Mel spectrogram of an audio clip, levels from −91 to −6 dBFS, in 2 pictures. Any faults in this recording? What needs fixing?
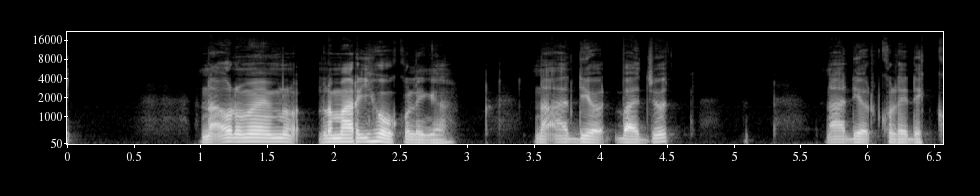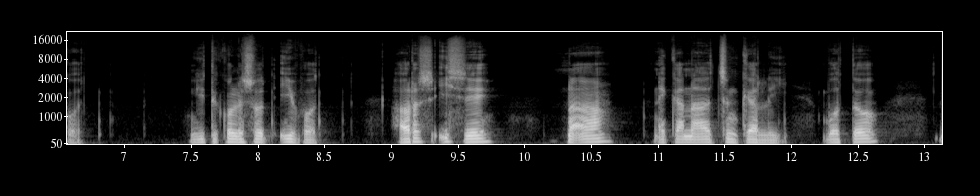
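Nothing in this speech recording needs fixing. No faults turn up anywhere in it, so there is nothing to prevent.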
